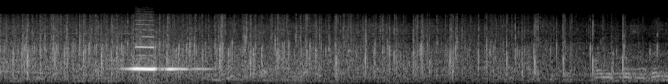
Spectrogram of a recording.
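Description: Audience applause at an opera gala finale in Tczew, a steady dense patter of many hands clapping, with a brief whistle-like tone near the start.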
